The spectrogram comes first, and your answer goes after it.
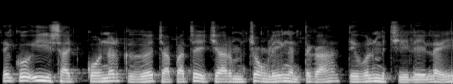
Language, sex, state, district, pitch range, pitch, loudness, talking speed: Wancho, male, Arunachal Pradesh, Longding, 125-150 Hz, 135 Hz, -13 LUFS, 185 wpm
